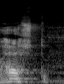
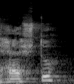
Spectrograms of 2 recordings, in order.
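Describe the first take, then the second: First: It is said in a Portugal accent. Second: It is said in a Northeast Brazilian accent. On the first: "Em Portugal" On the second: "No Nordeste"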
